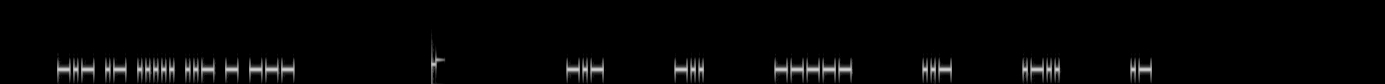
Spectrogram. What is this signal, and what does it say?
Morse code, heard as a keyed tone, about 30 wpm, spaced as for 15 wpm, 700 Hz. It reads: KA5UTO KD0ULA
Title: USA Call Signs - 6 Characters - 6x Character Spacing - 30wpm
